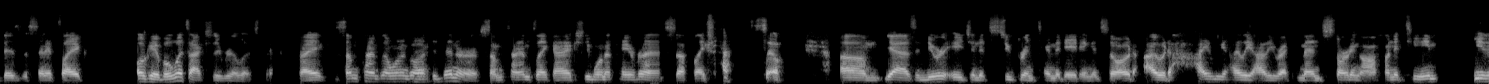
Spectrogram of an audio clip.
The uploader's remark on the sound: With eXp Realty out of California and we recorded a live webinar. Link to my equipment: Microphone - Phone Tripod.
